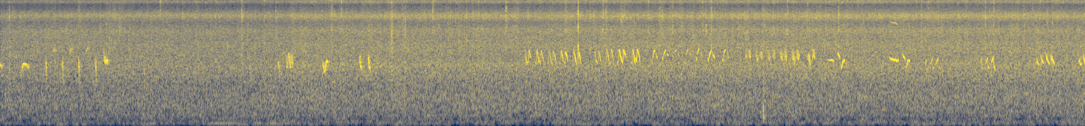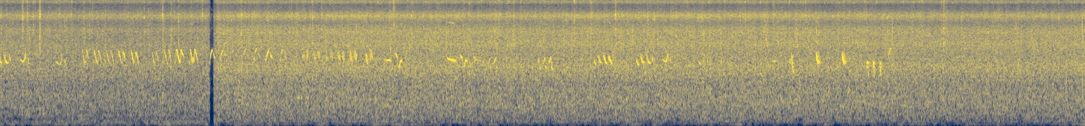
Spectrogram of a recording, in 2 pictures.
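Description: Steady rain falling on garden plants and leaves. Birds chirp in quick runs of short notes through the middle.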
